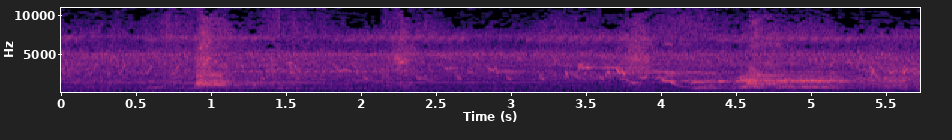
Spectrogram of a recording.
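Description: Birds calling in short chirps and whistled glides over a steady hiss, with a falling call about four seconds in followed by a longer call.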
